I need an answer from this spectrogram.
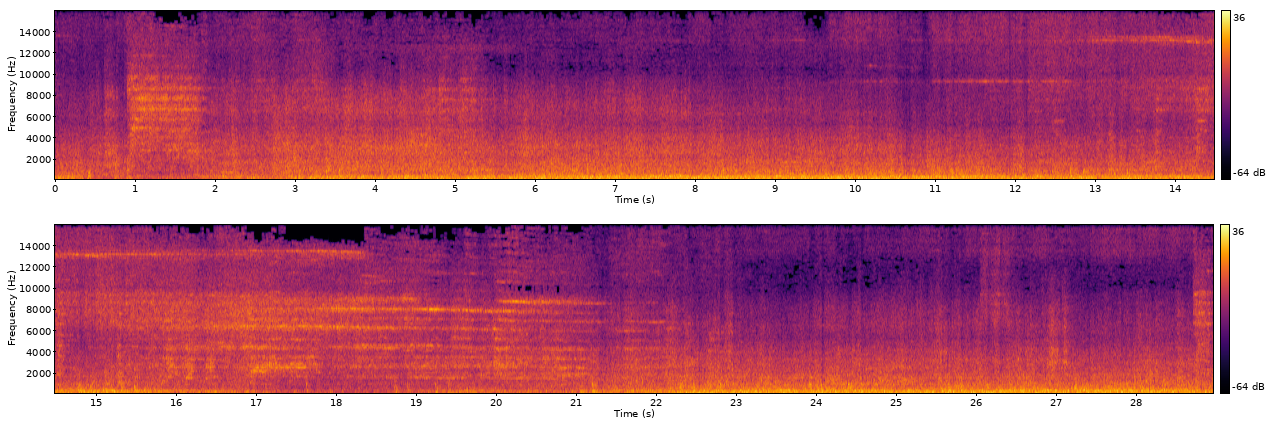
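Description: Freight cars of a long mixed freight train, centerbeam lumber flatcars and boxcars, rolling past close by. Steel wheels run steadily on the rails, with thin high wheel squeals near the start and again through the middle.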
